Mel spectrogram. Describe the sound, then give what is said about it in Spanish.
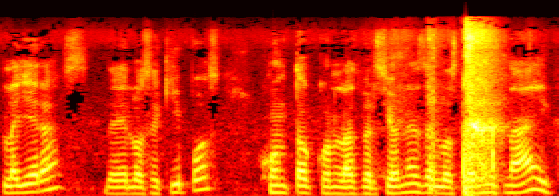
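A single loud, sharp sneeze bursts out in the middle of steady conversation, with people talking before and after it. “¡Salud! ¡Salud!”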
